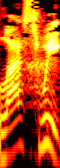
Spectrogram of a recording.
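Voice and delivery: angry rant, rising pitch. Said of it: "Cassie will be mad at me, angry, furious".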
